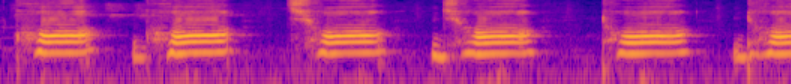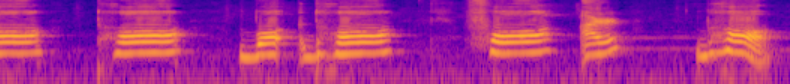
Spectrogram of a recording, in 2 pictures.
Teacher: প্রতি বর্গের দ্বিতীয় ও চতুর্থ বর্ণের উচ্চারণের সময় নিঃশ্বাস জোরে বের হয়। ঠিক আছে, সেই কারণে এই বর্ণগুলিকে বলা হয় মহাপ্রাণ বর্ণ।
